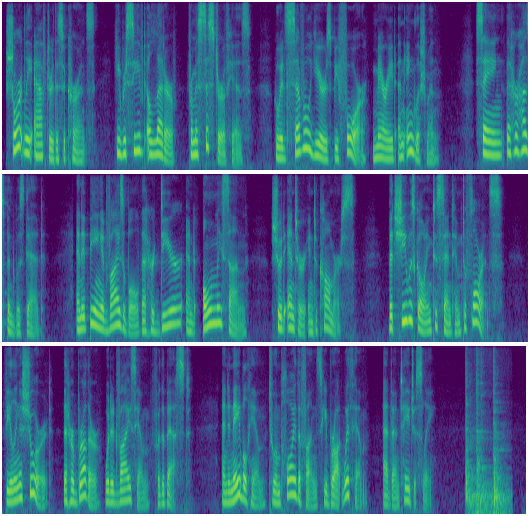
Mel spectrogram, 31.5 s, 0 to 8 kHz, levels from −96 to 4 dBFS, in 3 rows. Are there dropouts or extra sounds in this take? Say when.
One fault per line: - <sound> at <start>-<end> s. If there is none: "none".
- tap at 30.3-31.3 s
